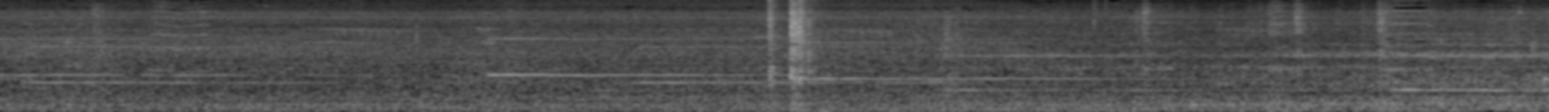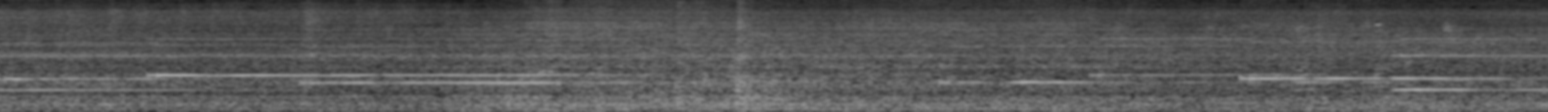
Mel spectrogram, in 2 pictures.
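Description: An electric train rumbles and clatters as it pulls away and passes by.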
